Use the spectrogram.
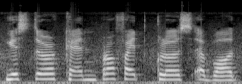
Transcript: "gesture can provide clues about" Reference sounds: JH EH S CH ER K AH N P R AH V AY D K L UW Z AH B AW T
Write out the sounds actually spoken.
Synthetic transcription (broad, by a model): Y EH S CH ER K AH N P R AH F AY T K L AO S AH B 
